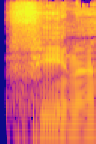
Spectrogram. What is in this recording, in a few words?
"Fine", Italian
